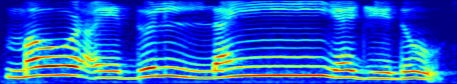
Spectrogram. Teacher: نو د نون د آواز وتی اوزی او دې ته وایي ادغام بغیر د غنانه یعنی د نون آواز تینا ختم شي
